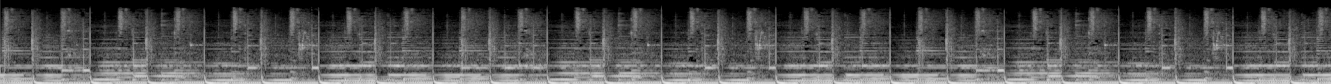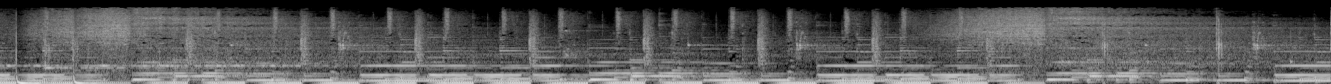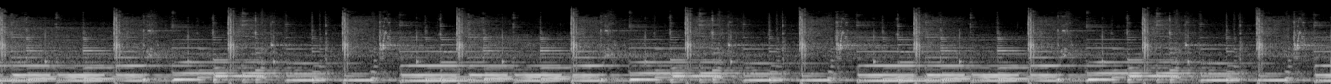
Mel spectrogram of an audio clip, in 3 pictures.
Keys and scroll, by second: 6.4 Page_Down, 7.1 Page_Down, 8.5-9.7 typing, 20.5-22.1 typing, 24.4-25.3 typing.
